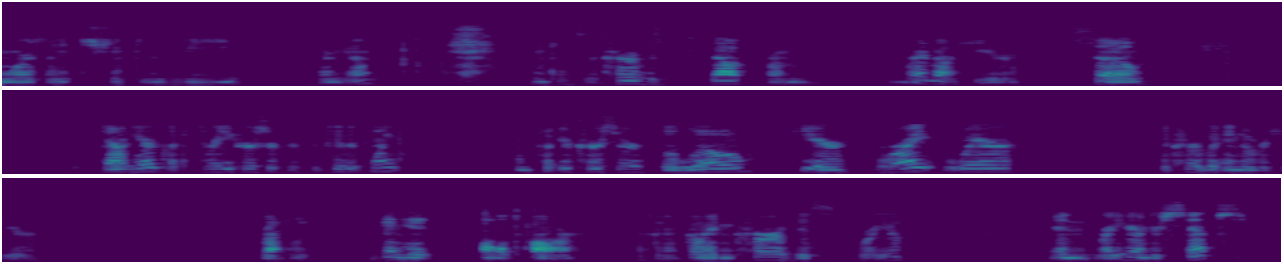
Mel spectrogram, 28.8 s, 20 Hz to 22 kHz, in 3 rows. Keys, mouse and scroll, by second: 3.4-23.1 middle drag, 23.1 alt+r.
